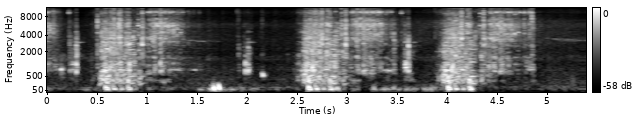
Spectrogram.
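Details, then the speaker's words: 1976 Johnson Seahorse 9.9 outboard, 30+ years in a garage, choke on, in neutral. Three hard pull-cord yanks with a rattling whir, never catching; owner suspects no fuel reaching it, carburetor float blamed, and the carburetor is pulled next. Choke rod later found out of its slot. "okay I don't think she's getting fuel pump it up some more carburetor float guaranteed try it again"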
